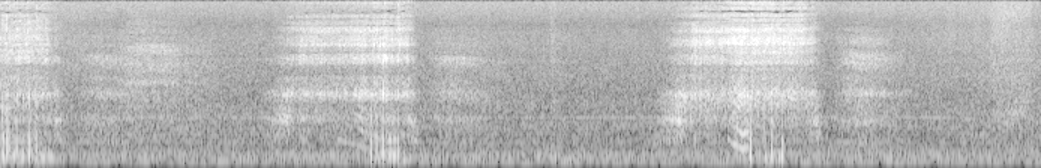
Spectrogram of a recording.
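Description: A man snoring in his sleep: three snores about three seconds apart, each a rushing breath with a rough rattle.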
